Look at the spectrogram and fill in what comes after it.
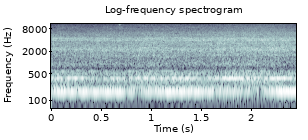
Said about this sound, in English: what are these vehicles that keep going by, these big things like that?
